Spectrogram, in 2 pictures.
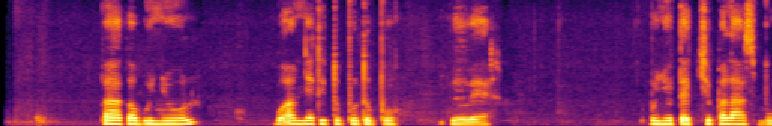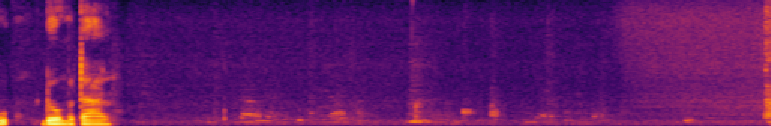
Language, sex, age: Wolof, female, 18-24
